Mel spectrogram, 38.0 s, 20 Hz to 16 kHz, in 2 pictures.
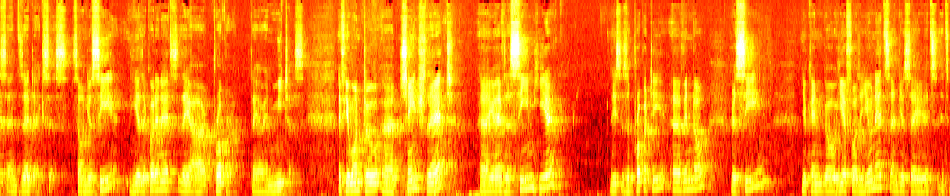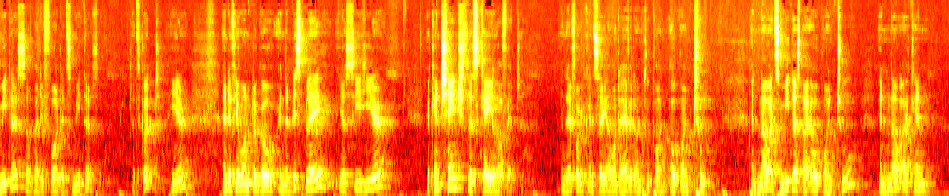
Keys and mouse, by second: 0.3-2.1 drag, 15.4-18.1 drag, 22.1-24.0 drag, 24.4-26.4 drag, 30.2-32.1 drag, 36.8-37.9 drag.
